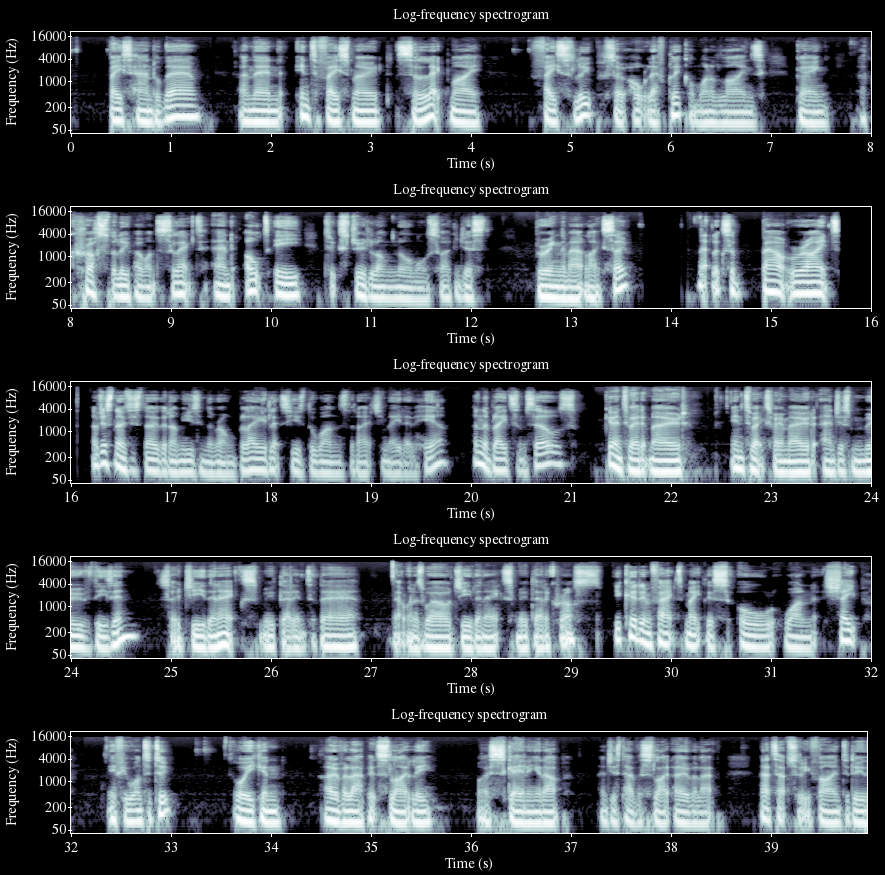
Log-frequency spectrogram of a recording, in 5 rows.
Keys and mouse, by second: 0.6 click, 1.5 3, 4.3 alt+click, 8.5 middle click, 9.7 alt+e, 12.9 click, 16.0 Tab, 16.1 Tab, 16.6 KP_1, 17.6 g, 17.9 x, 19.1 click, 21.2 Tab, 22.3 alt+a, 22.3 alt+z, 22.9 click, 24.1 g, 24.3 x, 25.8 click, 28.1 g, 28.3 x, 33.1 Tab, 34.7 Tab, 35.5 s, 35.7 shift+z, 36.6 click, 37.6 Tab, 38.0 click, 39.4 alt+z.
